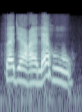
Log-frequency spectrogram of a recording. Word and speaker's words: faja'alahu: So when we say this whole combination, faja'alahu, so we really need to push on that letter lam. Faja'alahu, that's the correct way to say it.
